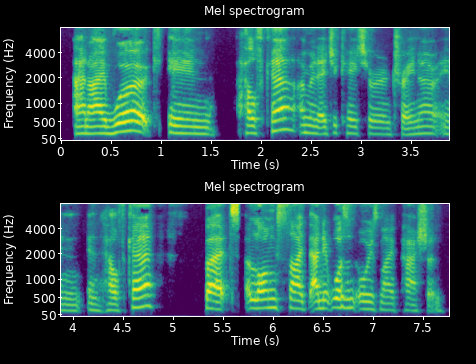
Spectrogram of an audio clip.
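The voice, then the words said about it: British English accent. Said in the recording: “I am British, as you can probably hear from my voice. So I grew up in the Midlands of Britain”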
